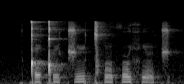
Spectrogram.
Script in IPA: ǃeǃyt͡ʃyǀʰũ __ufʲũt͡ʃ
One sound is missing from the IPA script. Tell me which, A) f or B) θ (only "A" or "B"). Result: B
